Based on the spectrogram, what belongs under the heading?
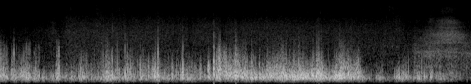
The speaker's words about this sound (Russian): Вот, вот сейчас нечто похожее происходит. Вот этот ветер.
